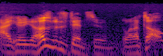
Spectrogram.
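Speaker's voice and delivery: put-on gravelly voice. Acting out a movie scene, threatening a father: gravelly Slappy voice. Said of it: "the guy with the gravelly voice".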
